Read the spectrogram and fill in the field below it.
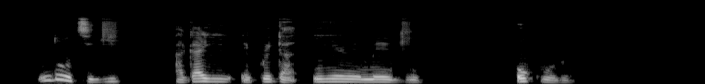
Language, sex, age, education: Igbo, male, 15-29, tertiary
